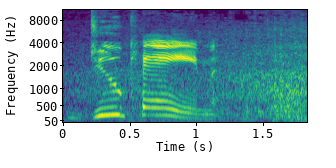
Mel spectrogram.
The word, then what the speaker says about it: Duquesne: good view of Pittsburgh I was a little confused on how to pronounce that but apparently it is Duquesne somehow you can see the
